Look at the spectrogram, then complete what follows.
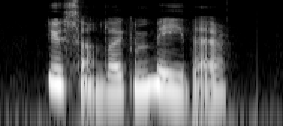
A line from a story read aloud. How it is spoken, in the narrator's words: giggled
